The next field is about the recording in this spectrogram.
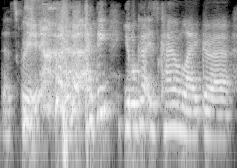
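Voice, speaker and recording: A woman's voice: medium pitch, big pitch swings, unhurried, a bit bright. A woman hosting an interview, asking questions hesitantly with many fillers and restarts. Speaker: host, interviewer. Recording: dull, muffled lo-fi sound.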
